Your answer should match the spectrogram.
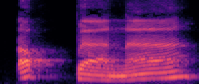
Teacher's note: Rabbana bnya ada tasdidnya dibaca dobel ditekan biar tampak dobel. Nun fathah alif mad thobi'i.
